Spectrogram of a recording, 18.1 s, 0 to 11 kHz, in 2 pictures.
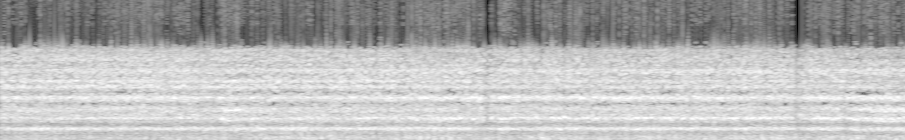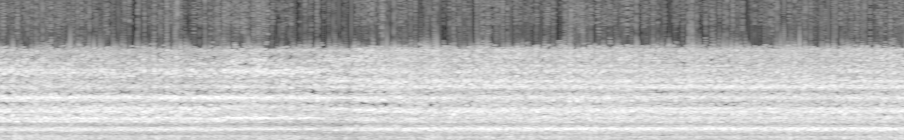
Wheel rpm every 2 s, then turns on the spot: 230, 230, 230, 230, 220, 210, 220, 210, 210.
none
